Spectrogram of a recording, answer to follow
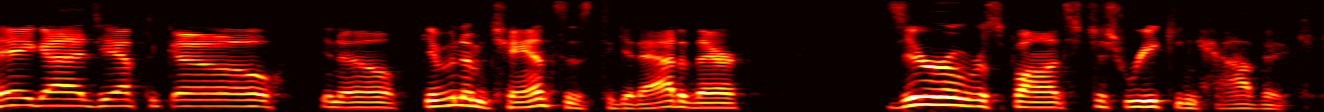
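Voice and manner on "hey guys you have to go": gentle called-out voice. Retelling how two men warned trespassers down the road: imitating someone yelling. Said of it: "they're yelling at 'em".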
